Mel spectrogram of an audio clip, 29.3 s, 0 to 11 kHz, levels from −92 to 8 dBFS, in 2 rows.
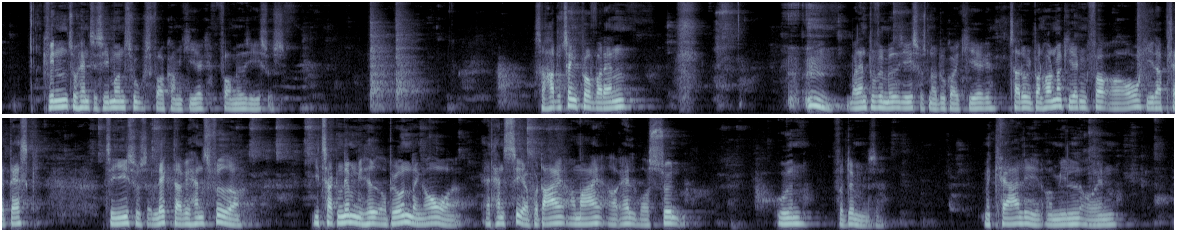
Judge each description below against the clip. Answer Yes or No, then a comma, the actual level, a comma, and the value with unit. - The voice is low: Yes, low, 130 Hz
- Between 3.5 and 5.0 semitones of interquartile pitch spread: No, average, 2.7 semitones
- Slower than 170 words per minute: Yes, slow, 145 wpm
